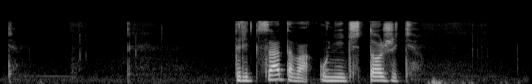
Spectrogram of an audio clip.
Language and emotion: Russian, neutral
